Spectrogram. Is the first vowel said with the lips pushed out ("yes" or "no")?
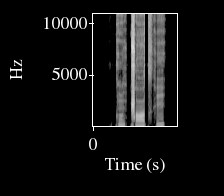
yes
